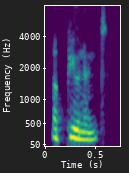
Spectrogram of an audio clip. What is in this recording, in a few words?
"oppugnant", Indian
